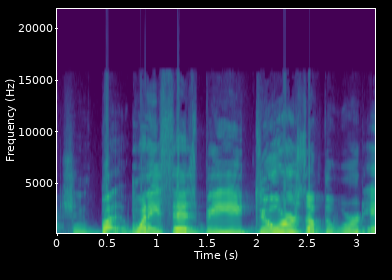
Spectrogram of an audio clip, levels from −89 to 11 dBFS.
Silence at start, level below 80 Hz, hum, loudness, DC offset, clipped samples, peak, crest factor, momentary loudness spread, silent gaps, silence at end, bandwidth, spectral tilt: 0.1 s; -50 dBFS; none; -13 LUFS; under 0.1%; under 0.1%; 0 dBFS; 14 dB; 7 LU; none; 0 s; 15.5 kHz; -4.5 dB/octave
